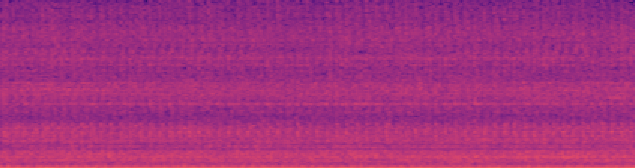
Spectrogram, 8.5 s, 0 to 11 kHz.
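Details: 1956 Ford F-250 flatbed after ignition tune-up, valve cover off checking oiling: steady idle with a fast even tick about four per second; suspected valvetrain tick, possibly loose valve lash, not confirmed.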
